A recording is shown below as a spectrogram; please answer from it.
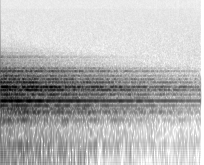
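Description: The faint, fading tail of a held final chord from a mixed choir and piano, its sustained notes dying away steadily to silence by the end.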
